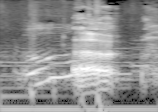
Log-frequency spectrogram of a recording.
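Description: A loud burp rumbles out for over a second, rising in pitch then swelling into a rough, throaty blast before trailing off, with faint background noise underneath.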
